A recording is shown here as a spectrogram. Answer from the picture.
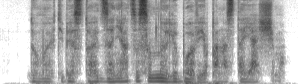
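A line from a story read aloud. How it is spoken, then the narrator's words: Whisper. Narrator (Russian): прошептала она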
